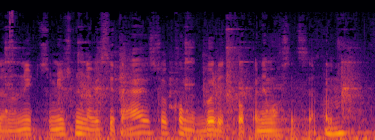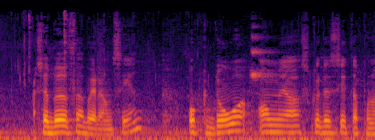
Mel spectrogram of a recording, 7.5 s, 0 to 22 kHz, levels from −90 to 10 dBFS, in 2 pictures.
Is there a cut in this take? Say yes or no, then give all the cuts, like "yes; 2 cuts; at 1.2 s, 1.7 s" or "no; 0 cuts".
yes; 1 cut; at 1.9 s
